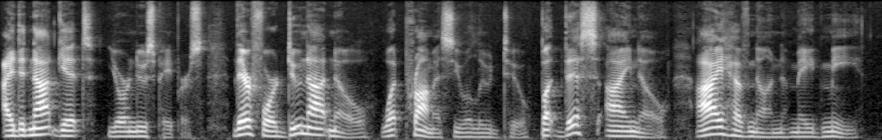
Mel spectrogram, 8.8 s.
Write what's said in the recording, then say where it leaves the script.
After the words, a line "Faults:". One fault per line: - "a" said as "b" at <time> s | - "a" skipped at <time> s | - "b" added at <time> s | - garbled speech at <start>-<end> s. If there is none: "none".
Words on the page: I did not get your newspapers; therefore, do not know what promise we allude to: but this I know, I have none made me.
I did not get your newspapers; therefore, do not know what promise you allude to: but this I know, I have none made me.
Faults:
- "we" said as "you" at 4.5 s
